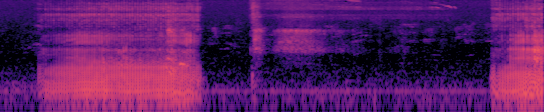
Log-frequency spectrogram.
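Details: English Bulldog snoring in its sleep at home, captured on a phone: a long, harsh, rattling snore of about two seconds, a quiet pause with a faint click, then the next rasping snore beginning, indoors.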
